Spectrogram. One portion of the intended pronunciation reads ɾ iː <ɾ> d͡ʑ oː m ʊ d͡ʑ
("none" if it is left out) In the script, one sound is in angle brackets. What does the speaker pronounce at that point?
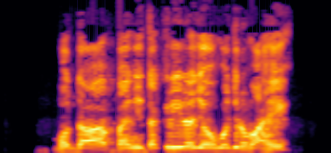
ɾ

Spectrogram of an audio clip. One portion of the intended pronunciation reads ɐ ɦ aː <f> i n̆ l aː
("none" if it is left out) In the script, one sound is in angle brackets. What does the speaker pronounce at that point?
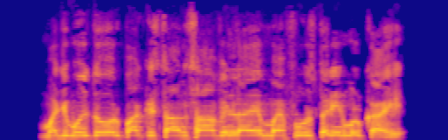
f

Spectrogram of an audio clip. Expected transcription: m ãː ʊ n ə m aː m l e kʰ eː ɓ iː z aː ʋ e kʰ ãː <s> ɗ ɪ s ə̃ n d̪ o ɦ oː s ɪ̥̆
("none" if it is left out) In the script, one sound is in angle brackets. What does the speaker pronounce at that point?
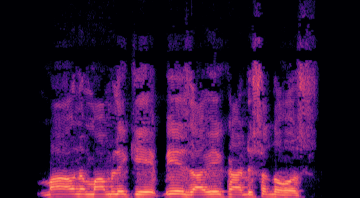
none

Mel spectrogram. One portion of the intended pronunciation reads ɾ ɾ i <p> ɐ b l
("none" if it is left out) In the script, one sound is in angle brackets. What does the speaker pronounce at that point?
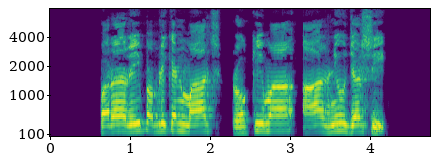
p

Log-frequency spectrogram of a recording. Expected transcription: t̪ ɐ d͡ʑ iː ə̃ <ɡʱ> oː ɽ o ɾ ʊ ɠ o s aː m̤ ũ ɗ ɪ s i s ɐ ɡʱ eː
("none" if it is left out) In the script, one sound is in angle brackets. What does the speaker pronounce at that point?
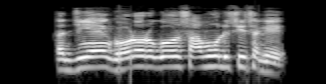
ɡʱ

